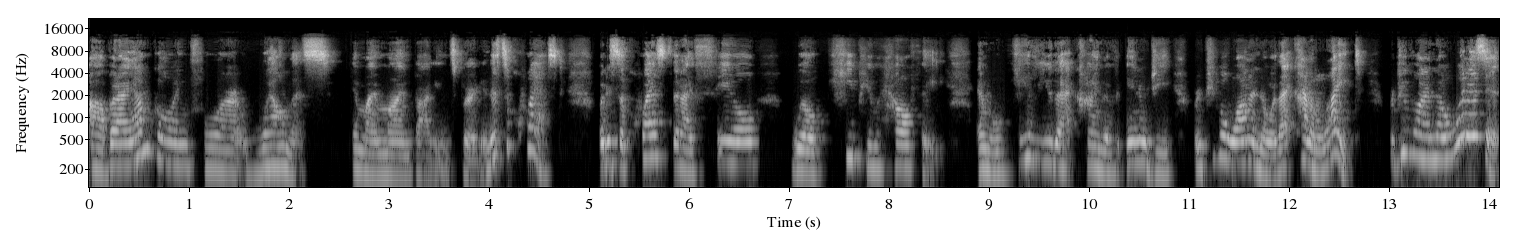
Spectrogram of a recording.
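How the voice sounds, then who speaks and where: Fairly high in pitch, a woman speaks in a somewhat breathy voice. Her pitch swings very widely. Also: moderate pace. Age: 60s. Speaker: wellness coach. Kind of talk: interview. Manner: conversational, with frequent fillers.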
